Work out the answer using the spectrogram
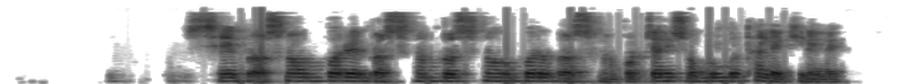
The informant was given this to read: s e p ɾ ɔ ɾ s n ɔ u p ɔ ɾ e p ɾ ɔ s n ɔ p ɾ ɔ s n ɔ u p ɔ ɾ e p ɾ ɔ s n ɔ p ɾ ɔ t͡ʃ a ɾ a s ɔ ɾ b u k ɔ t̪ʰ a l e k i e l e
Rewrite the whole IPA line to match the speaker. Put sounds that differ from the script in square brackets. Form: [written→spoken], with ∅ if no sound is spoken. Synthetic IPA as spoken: s e p ɾ ɔ [ɾ→∅] s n ɔ u p ɔ ɾ e p ɾ ɔ s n ɔ p ɾ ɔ s n ɔ u p ɔ ɾ e p ɾ ɔ s n ɔ p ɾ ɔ t͡ʃ a ɾ [a→i] s ɔ [ɾ→∅] b u k ɔ t̪ʰ a l e [k→kʰ] i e l e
